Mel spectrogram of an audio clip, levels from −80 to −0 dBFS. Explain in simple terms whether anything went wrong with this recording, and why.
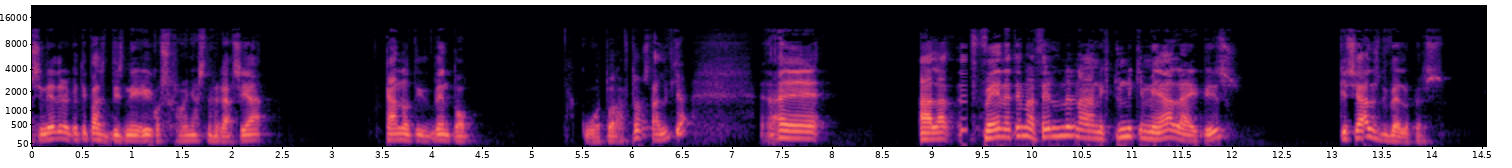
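Three times the speech turns into a brief held buzz or fading hiss before picking up further on: at 1.15 to 1.23 s, 2.53 to 2.63 s and 9.29 to 9.37 s. This is a burst of packet loss. Around 60 to 80 ms of the call never arrived, so the receiver stretched the last sound to cover it.

Four smaller blips sound like a quick smear or wobble, and a short sound can drop out: at 6.05 to 6.11 s, 10.39 to 10.45 s, 11.63 to 11.69 s and 13.29 to 13.33 s. This is short concealed packet loss. Only 20 to 40 ms was missing, and the receiver patched it over and blended back in.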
